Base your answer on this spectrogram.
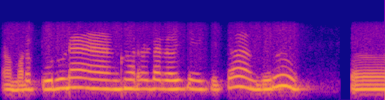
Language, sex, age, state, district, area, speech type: Odia, female, 60+, Odisha, Gajapati, rural, conversation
